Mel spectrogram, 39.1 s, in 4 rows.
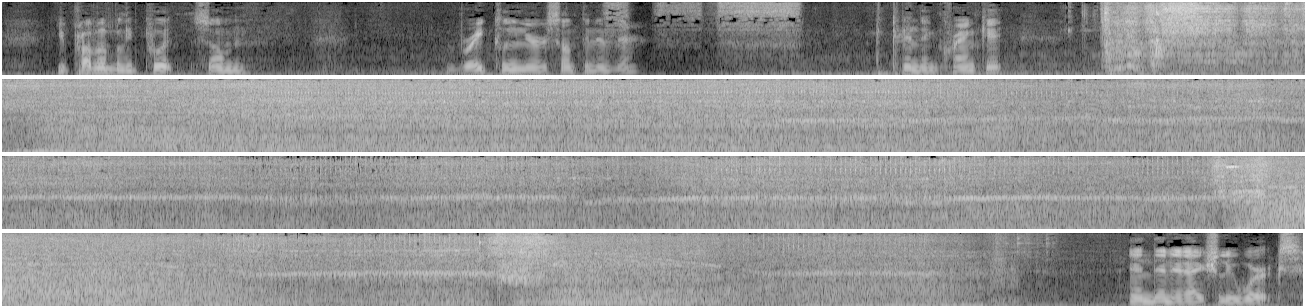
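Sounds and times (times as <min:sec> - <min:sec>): car engine cranking and running: 0:07.9 - 0:37.5
thin steady whine: 0:13.7 - 0:33.6.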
